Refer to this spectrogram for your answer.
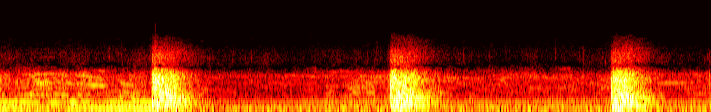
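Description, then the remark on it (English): Three loud, sharp rifle shots ring out at a steady pace, each a sudden crack with a short rumbling tail, over a continuous low mechanical hum. “That is real good shooting.”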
